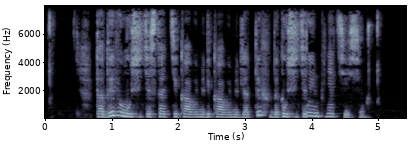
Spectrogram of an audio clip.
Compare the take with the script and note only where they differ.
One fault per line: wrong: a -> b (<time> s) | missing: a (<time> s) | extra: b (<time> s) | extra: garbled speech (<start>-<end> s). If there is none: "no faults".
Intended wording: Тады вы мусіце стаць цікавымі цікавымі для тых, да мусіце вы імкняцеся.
no faults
